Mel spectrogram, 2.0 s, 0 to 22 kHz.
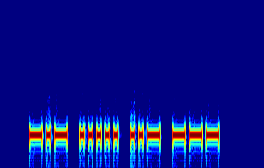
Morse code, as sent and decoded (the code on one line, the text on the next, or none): -.- ..... ..- ---
K5UO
